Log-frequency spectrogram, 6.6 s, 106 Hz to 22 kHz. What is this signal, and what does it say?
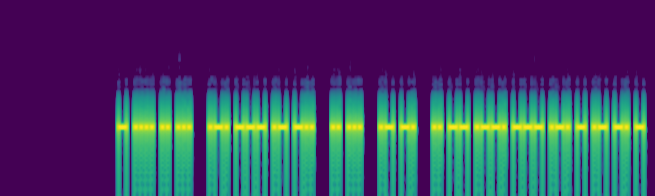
Morse code, heard as a keyed tone, about 44 wpm, 700 Hz. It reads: THIS ROAD IS AN IMPORTANT
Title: Sentences from Top 1400 Words 45wpm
